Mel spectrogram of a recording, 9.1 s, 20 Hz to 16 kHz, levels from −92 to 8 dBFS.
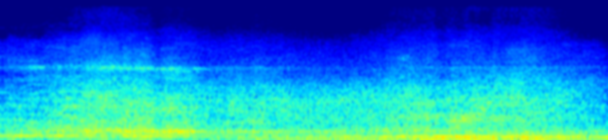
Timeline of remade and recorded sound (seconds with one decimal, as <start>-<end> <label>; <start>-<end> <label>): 0.0-4.5 remade; 4.5-6.3 recorded; 6.3-9.1 remade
